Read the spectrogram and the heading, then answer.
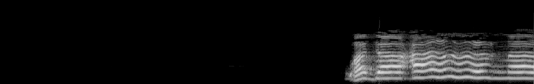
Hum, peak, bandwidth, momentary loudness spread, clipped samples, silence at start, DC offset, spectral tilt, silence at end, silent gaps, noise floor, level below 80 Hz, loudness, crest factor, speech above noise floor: none; 0 dBFS; 5.4 kHz; 5 LU; under 0.1%; 3.5 s; under 0.1%; -6.5 dB/octave; 0 s; none; under -90 dBFS; -84 dBFS; -14 LUFS; 18 dB; over 76 dB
